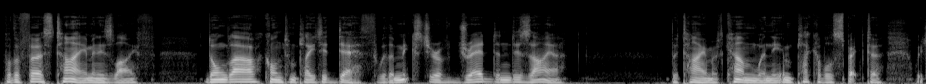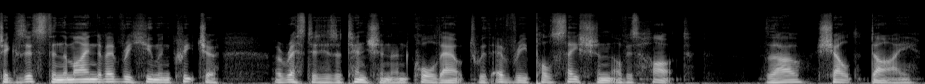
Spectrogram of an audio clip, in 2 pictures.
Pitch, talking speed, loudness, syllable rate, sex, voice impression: 100 Hz, 160 wpm, -21 LUFS, 5.0 syllables/s, male, very masculine, slightly old, very thick, slightly relaxed, very powerful, slightly dark, slightly soft, muffled, slightly fluent, slightly raspy, cool, intellectual, refreshing, slightly sincere, calm, very mature, very friendly, reassuring, very unique, elegant, very wild, sweet, lively, slightly strict, slightly intense, slightly modest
